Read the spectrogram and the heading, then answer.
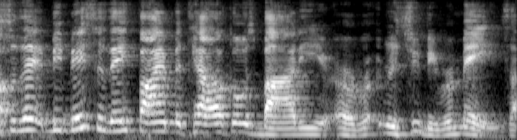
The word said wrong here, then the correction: Metallo: I apologize if that's the right way to say it. – Metallo. – Metallo. Why? How did I say it? – Metallico.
